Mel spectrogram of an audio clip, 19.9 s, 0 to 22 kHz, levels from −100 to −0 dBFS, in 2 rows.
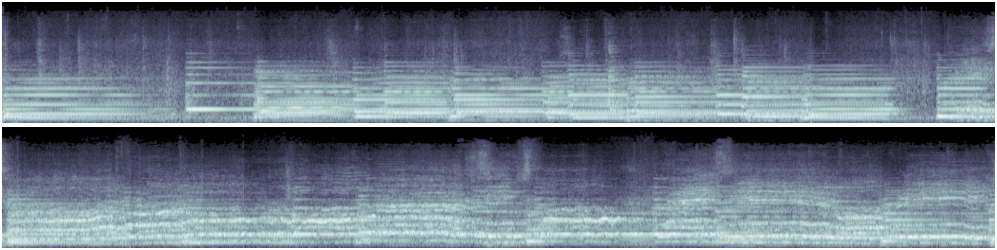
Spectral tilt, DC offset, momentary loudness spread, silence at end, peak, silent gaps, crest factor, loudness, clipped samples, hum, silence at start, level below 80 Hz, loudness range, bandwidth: -7 dB/octave; under 0.1%; 5 LU; 0 s; 0 dBFS; none; 12 dB; -13 LUFS; under 0.1%; none; 0 s; -54 dBFS; 2 LU; 12 kHz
